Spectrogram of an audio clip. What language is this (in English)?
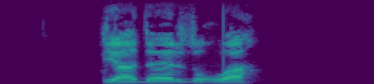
Yidgha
